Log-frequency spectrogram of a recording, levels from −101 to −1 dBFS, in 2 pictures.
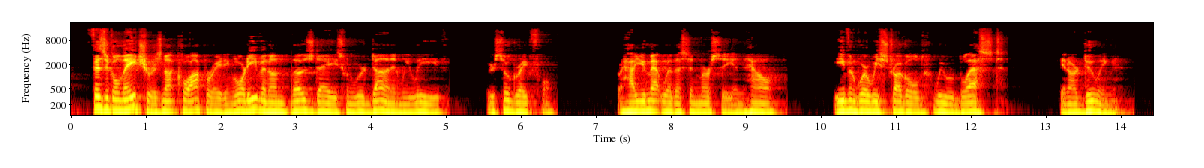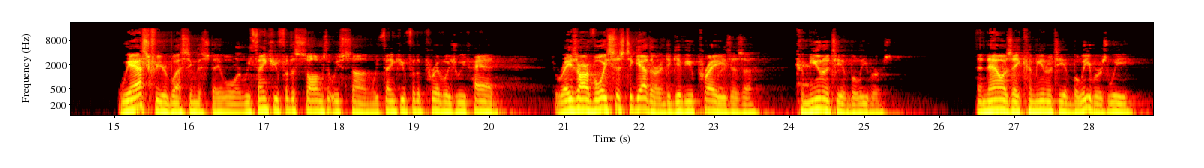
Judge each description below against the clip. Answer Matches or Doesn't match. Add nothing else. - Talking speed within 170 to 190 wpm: Matches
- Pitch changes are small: Doesn't match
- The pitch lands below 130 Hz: Matches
